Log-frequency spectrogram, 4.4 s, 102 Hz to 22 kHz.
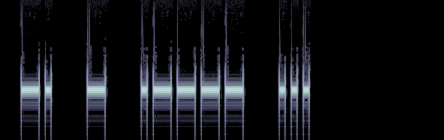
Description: Morse code, heard as a keyed tone, about 20 wpm, spaced as for 15 wpm, 700 Hz. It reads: NT1S
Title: 048 Lesson 9g - Number 4 - Call Signs 20wpm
